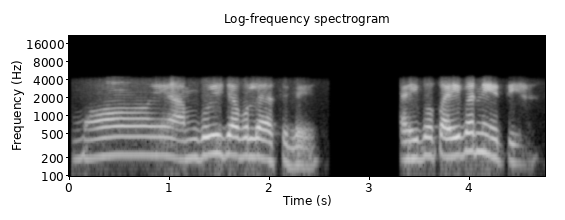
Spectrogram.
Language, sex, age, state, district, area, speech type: Assamese, female, 60+, Assam, Charaideo, urban, conversation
